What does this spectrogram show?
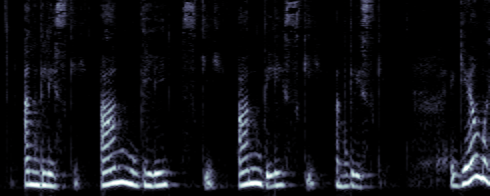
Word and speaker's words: английский: So when you're trying to pronounce it quicker, the sound E will basically like disappear. Английский, английский, английский, английский.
